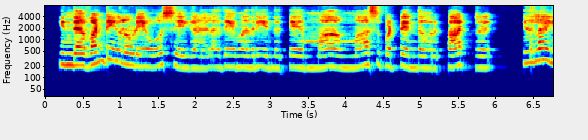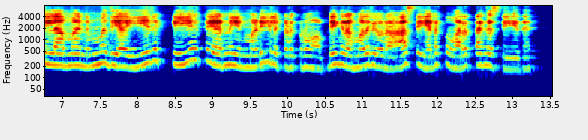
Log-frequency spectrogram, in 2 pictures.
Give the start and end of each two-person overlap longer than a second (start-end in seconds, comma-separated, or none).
none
